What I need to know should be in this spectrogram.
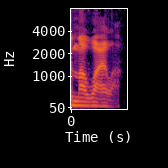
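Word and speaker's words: Mulwala: is where he's pronounced it malwa so yarawanga malwala that's how you pronounce it i got it wrong it was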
